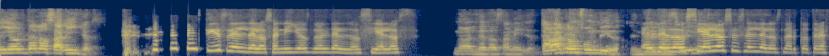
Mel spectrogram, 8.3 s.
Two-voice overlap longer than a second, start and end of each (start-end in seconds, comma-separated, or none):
5.6-7.1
